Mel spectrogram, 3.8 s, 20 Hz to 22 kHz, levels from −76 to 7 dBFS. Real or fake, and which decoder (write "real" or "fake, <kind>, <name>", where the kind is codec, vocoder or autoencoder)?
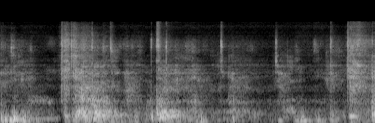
fake, codec, SNAC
